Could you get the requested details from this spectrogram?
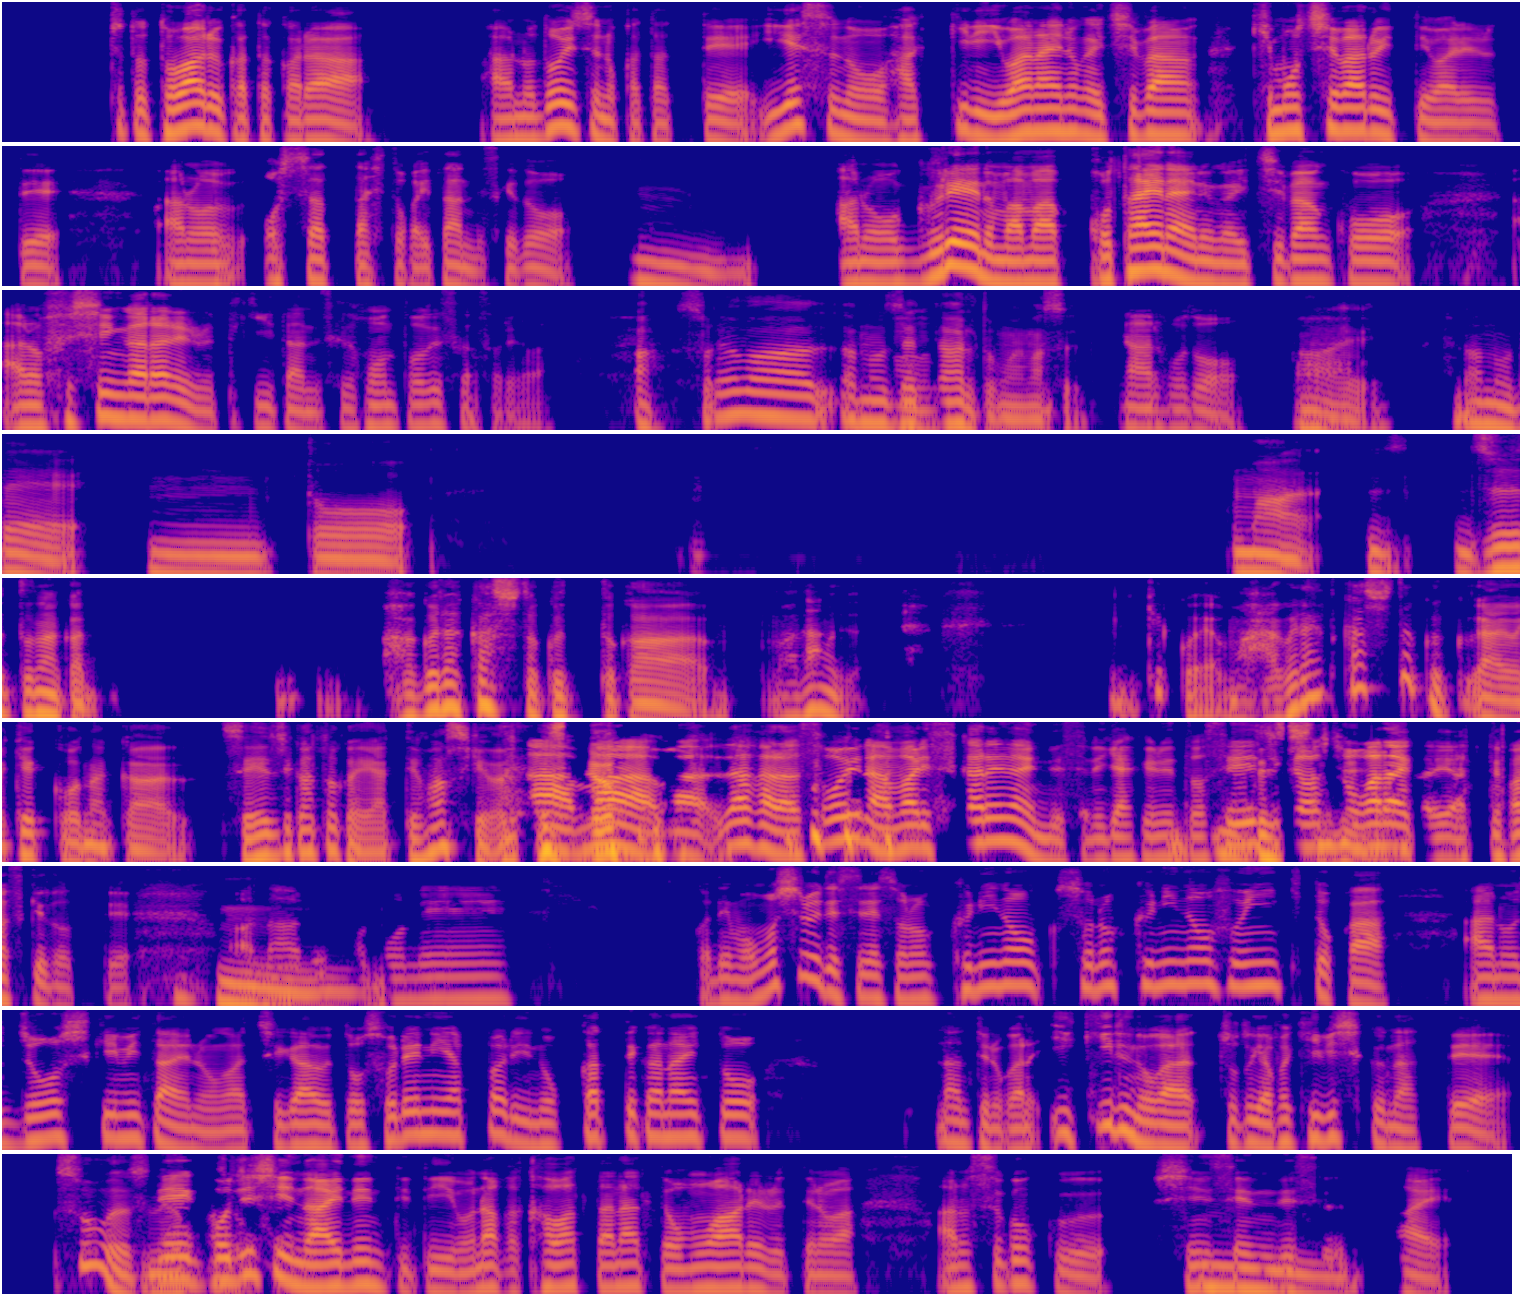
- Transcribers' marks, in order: other background noise; tapping; other noise; laughing while speaking: "それは"; laugh
- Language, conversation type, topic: Japanese, podcast, アイデンティティが変わったと感じた経験はありますか？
